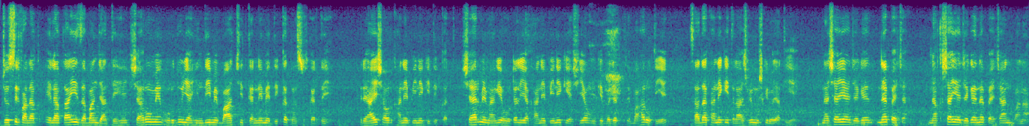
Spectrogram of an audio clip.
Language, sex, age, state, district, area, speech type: Urdu, male, 30-45, Uttar Pradesh, Azamgarh, rural, spontaneous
